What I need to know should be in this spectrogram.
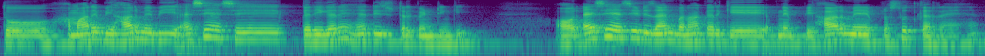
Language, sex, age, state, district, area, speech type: Urdu, male, 18-30, Bihar, Gaya, urban, spontaneous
